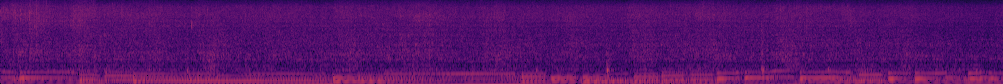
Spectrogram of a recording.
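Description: Julienned potato strips sizzling steadily in hot oil in a stainless steel wok as they are stir-fried, over background music with held, stepping notes.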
